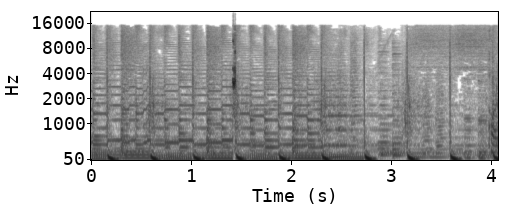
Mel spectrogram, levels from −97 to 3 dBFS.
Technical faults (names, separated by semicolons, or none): corrupt frame decoded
